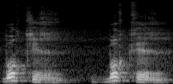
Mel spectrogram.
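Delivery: "boker" as BÔ-ker, falling on "ker"; "boker" said slowly as a model, first syllable strong; stress on first syllable. Shown as a demonstration. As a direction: hit the "bo" of "boker" each time. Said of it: "A sílaba tônica é no B".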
